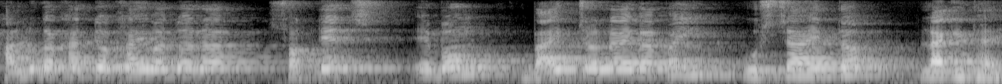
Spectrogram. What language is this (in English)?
Odia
